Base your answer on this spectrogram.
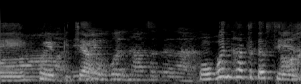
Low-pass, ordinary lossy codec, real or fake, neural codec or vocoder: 7.2 kHz; Opus, 16 kbps; real; none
